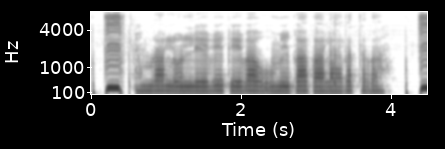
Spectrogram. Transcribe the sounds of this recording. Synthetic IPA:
ɐmɾaːloːnleβekeːβaṵːmekaːkaːlaɡat̪ʰːa̰βa

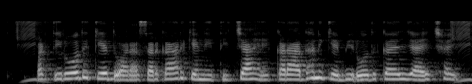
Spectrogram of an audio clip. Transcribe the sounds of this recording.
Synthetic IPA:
pɾət̪iɾod̪ʱked̪ʋaɾasəɾkaɾkenit̪it͡ʃaɦekəɾad̪ʱənkebiɾod̪ʱkəɪld͡ʒajt͡ʃʰəj

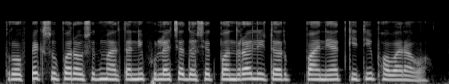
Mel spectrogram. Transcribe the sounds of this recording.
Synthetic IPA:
t̪ɾofeksupəɾəwɕəd̪maɾt̪anːiːfulat͡ɕjad̪əɕet̪̚pənd̪ɾaliʈəɾpaɳjat̪kit̪iːpʰəʋaɾaʋa̰

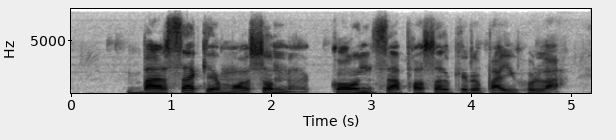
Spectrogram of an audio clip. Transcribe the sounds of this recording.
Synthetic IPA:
baɾsakɛmɔsɔmːɛkɔnsapʰɔsɔlkeɾopajhola

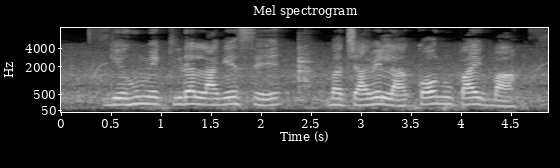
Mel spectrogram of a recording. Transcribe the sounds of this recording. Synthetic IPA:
ɡeːɦũmẽkiːɽalaːɡese | bət͡ʃaːʋeːlakɔːnupaːekbaː

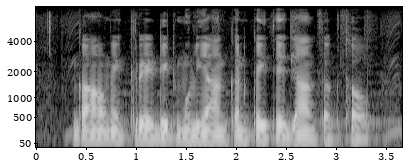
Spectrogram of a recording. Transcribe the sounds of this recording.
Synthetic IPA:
ɡaːwmẽkɾeːɖɪʈmʊljãːŋkənkəised͡ʒaːnsəkt̪ʰɐo

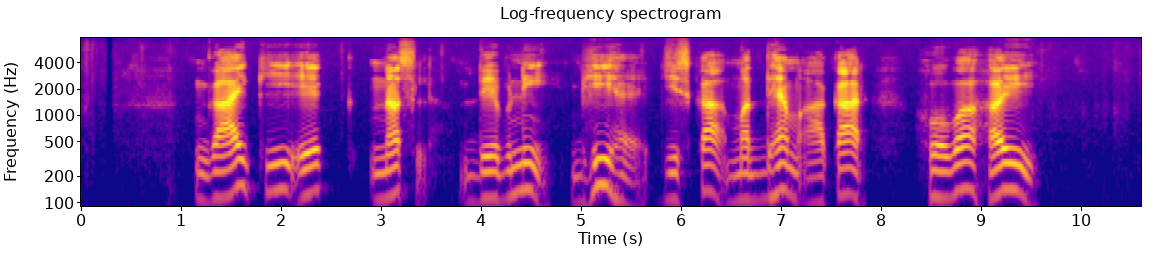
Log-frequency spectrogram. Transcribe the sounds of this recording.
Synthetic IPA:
ɡaːjkieːk̚ | nəsl | d̪eːbni | bʱiɦɛːd͡ʒɪskaməd̪ʱjəma̰ːkaːɾ | hoːwəhəi

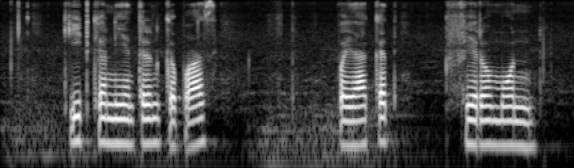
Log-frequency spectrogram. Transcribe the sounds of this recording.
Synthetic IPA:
kiːʈkanɪjə̃nt̪ɾənkɐpaːs | pəjaːkət̪ | fʰeːɾoːmoːn

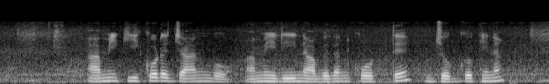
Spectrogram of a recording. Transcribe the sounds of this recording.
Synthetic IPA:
amikikoɾed͡ʑanboa̰miɾinabed̪onkoɾt̪ed͡ʑoɡːokina

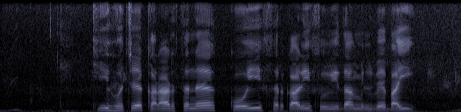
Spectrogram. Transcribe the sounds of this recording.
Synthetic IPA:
kiɦoːt͡ʃekəɾaːɾt̪nekoːisəɾkaːɾisʊwid̪ʱamɪlwebaːiː

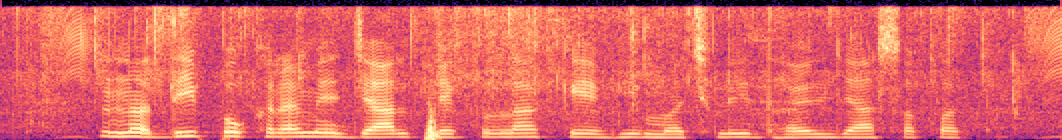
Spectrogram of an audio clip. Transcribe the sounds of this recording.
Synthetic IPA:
nəd̪ipokʰɾamed͡ʒalpʰeklakebʱimət͡ʃʰlid̪ʱəɪld͡ʒasəkət̪

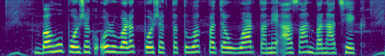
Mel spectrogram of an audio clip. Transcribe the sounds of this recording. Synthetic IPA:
bəɦupoʃəkoɾʋəɾək̚poʃək̚t̪ət̪ʋək̚pət͡ʃəwːaɾt̪əneʔasaːnbənat͡ʃʰekʰ

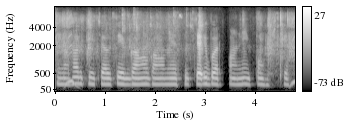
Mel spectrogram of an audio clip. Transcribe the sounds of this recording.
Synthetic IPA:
nəɦəɾket͡ʃəlt̪eɡãːɡãːmẽset͡ʃəibəɾpaːnipəɦʊ̃t͡ʃt̪ʰe

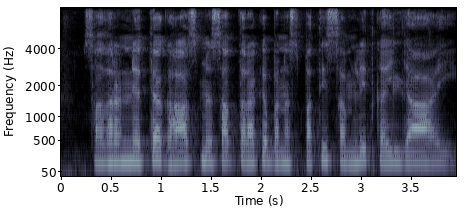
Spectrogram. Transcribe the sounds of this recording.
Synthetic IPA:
saːd̪ʱəɾənjət̪jəɡʱaːsmẽsɐb̚t̪ɐɾəkebənəspət̪isɐmlɪt̪kɐild͡ʒaːɦɛi

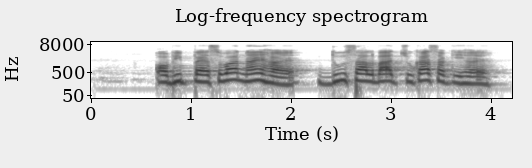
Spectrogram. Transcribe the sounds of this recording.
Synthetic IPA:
əbʱipɛswanəjɦəj | d̪usalbad̪̚t͡ʃukasəkiɦəj

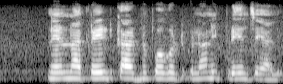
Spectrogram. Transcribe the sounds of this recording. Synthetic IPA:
ne̞ːnunaːkɾeːiʈkaːɾɖnupoːɡɐʈːukunːaːnuipːuɽe̞ːmt͡ʃɛjaːli

